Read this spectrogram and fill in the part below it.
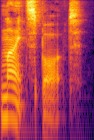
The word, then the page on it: nightspot: British English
